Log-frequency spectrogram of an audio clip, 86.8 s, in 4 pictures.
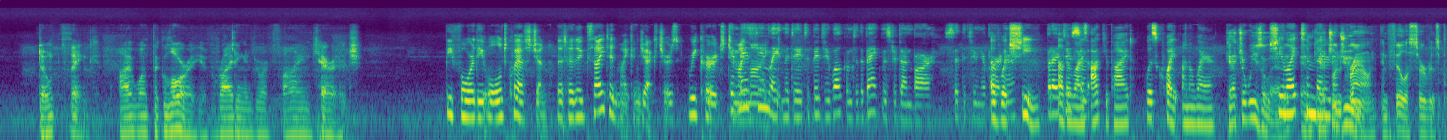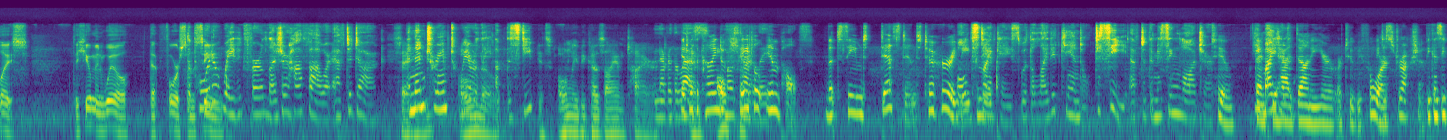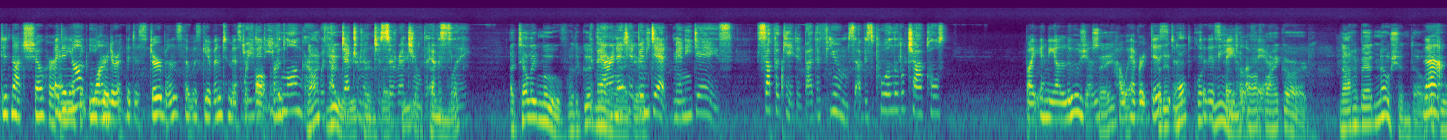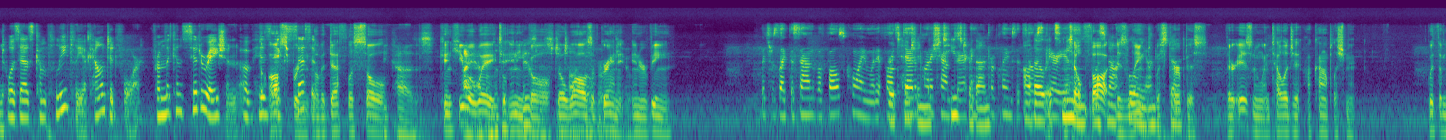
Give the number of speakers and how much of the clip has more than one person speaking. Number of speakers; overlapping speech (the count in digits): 7, about 36%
